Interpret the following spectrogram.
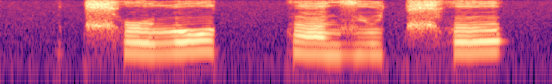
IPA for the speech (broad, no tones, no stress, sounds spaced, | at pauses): t͡ɕʰ ə˞ l o tː æ̃ zʲ o t͡ɕʰ ə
